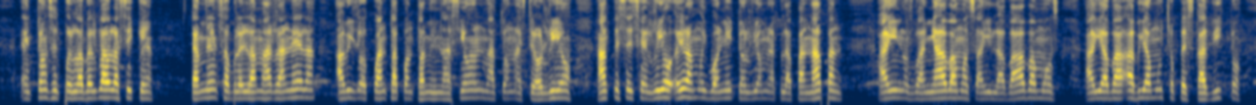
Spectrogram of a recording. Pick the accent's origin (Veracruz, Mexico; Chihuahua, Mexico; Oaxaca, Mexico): Oaxaca, Mexico; Santa María Zacatepec; nosotros somos de Pueblos Unidos, yo soy del municipio de Santa María Zacatepec.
